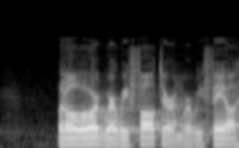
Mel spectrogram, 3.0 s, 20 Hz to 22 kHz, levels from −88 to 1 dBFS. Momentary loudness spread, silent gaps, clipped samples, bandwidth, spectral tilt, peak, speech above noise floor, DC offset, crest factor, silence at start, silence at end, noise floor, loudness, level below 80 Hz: 10 LU; none; under 0.1%; 6.8 kHz; -8.5 dB/octave; 0 dBFS; 47 dB; under 0.1%; 16 dB; 0.75 s; 0 s; -63 dBFS; -16 LUFS; -54 dBFS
